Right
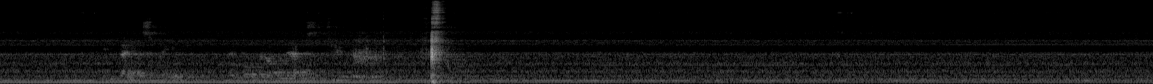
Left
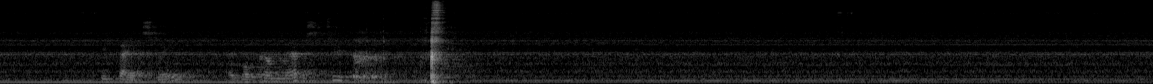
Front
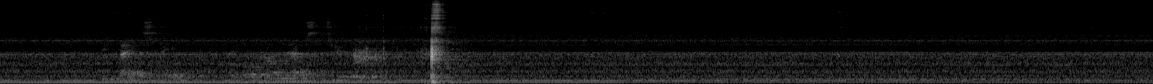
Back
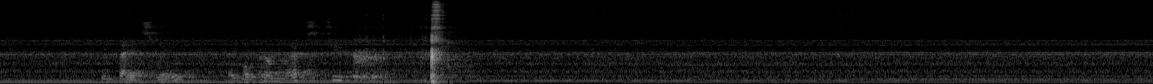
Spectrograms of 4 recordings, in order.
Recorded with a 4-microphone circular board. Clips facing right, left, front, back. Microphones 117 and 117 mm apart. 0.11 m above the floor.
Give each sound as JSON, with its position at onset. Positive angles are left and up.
{"t": 1.0, "sound": "a man speaking", "azimuth_deg": 120, "distance_m": 7.0}
{"t": 3.5, "sound": "a drawer", "azimuth_deg": 115, "distance_m": 0.7}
